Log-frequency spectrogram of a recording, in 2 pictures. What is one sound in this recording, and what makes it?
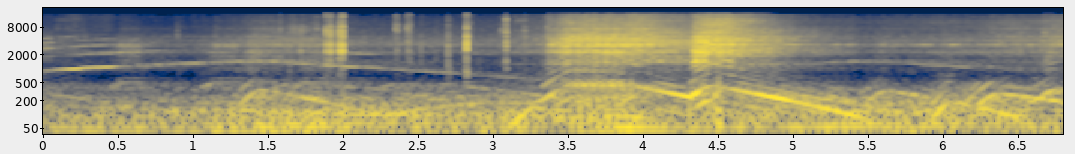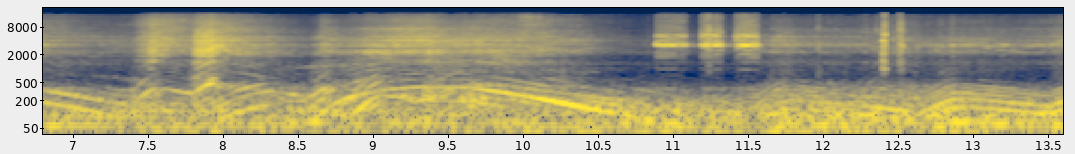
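Motorcycles roar past one after another, engines rising and falling in pitch as they go by.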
